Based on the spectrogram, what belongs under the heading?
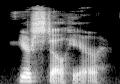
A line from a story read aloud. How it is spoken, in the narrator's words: he said coldly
